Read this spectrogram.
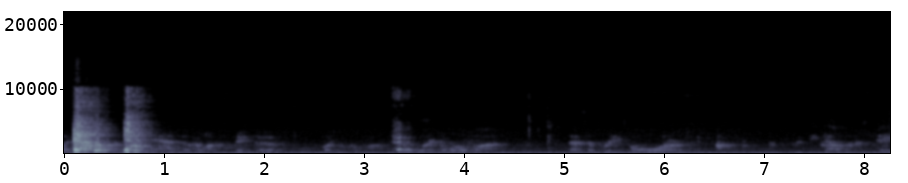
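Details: Girl hiccuping and smoking, with two sharp cough bursts, then quiet breathy sounds and faint room noises, and a brief cough while smoking.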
